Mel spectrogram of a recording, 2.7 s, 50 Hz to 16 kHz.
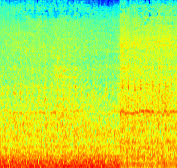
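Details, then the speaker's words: Jeep first start after the distributor was reinstalled with the rotor 180 degrees from its original position and turned by trial and error: heavy, lumpy low idle that stumbles before settling; runs poorly from incorrect ignition timing. "It's alive! But it's running kind of shitty."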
